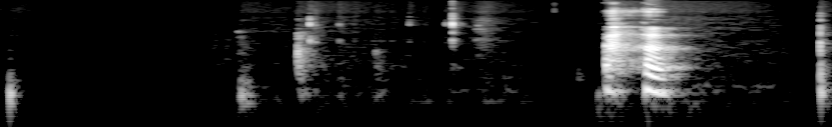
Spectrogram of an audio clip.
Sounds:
Laughter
